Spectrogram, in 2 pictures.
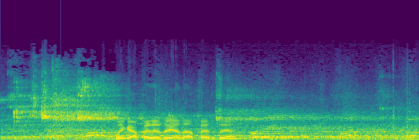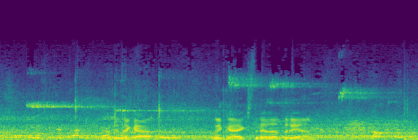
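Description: Sneakers squeak sharply on a gym floor in an echoing hall.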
